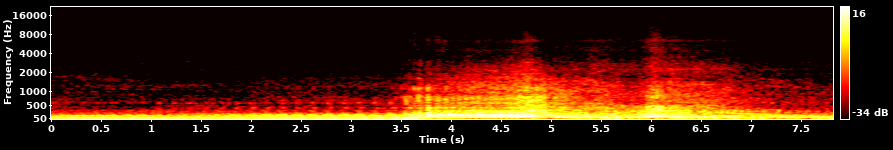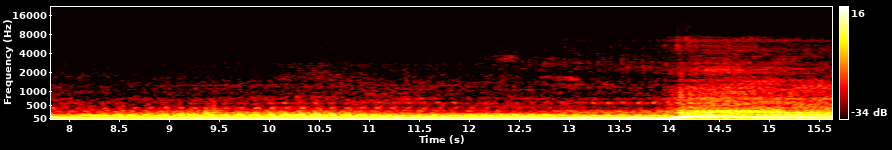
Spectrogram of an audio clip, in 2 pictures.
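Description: A Jeep CJ-7 with a V8 engine and four-speed idles with a steady low rumble, then revs up loudly several times between about 3 and 7 seconds and again briefly near the end, close by with no talk.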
